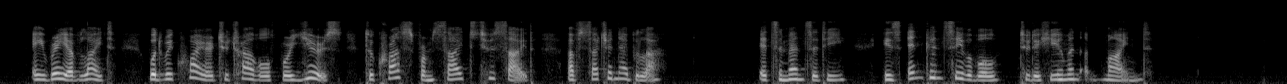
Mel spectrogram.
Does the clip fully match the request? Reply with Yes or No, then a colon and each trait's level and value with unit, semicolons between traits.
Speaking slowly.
Yes: slow, 130 wpm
